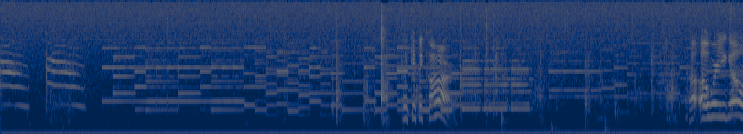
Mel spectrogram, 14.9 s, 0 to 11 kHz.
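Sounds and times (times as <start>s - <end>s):
cat meowing: 0.0s - 1.8s
electronic chiming melody of stepped tones: 2.0s - 12.6s
speech: 8.1s - 9.2s, 14.1s - 14.8s.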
